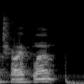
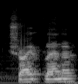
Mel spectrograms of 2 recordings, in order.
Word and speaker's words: triplanar: I play some nice features there, like a triplan. I don't know how to pronounce correctly. Yeah, triplanar. Triplanar. Okay, yeah, I placed there, so very handy when building environments.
